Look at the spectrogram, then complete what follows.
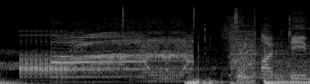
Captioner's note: screaming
